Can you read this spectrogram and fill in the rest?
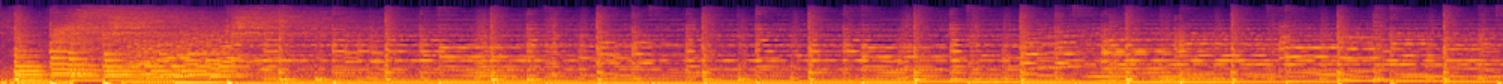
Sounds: Music, Rhythm and blues

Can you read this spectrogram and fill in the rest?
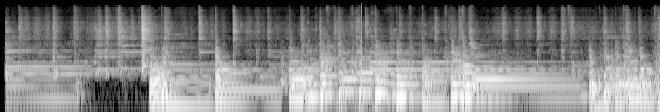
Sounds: Bowed string instrument, Plucked string instrument, playing double bass, Music, Musical instrument, Double bass

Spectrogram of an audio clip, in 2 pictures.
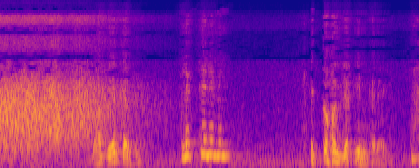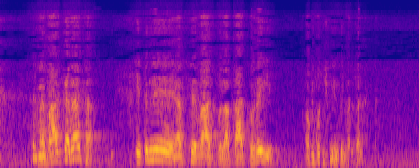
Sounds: Speech

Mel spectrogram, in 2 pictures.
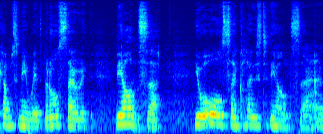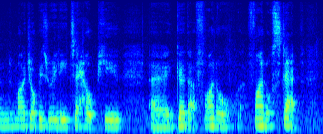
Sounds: Speech

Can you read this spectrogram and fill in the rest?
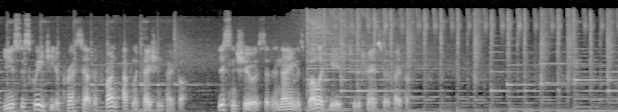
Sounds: Music, Speech

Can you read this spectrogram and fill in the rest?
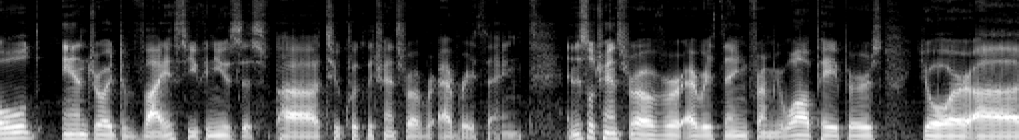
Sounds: inside a small room, Speech

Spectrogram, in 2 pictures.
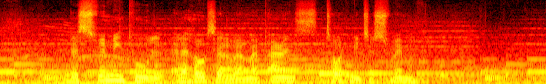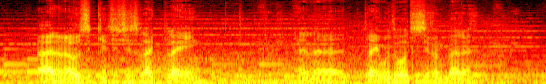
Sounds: Speech, Music

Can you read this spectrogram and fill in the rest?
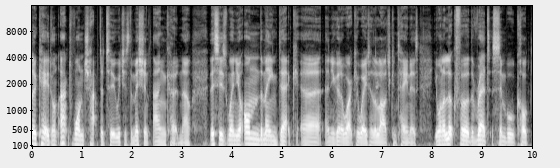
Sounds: Speech

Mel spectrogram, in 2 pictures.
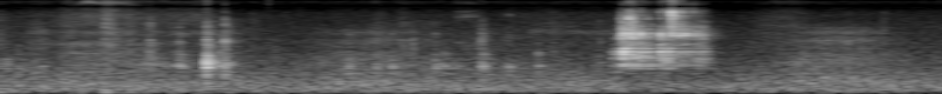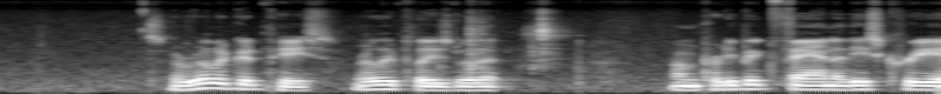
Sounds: Speech

